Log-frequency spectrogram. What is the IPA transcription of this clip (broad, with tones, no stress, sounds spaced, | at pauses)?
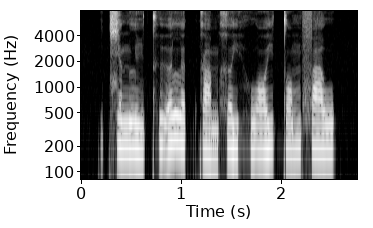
t͡ɕ ə˧ n l i˧˩ t̪ʰ ɨ̰˧˥ ə̯ l ə˦˥ t̚ k a˧˩ m x ə˧ j h w ɔ˨˦ j t̪ ɔ˨˦ m f a˧ w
